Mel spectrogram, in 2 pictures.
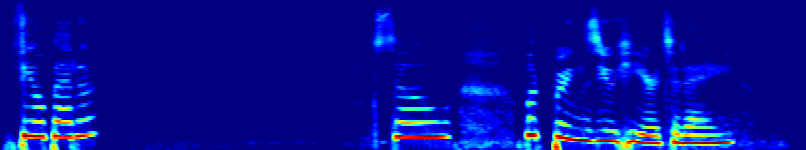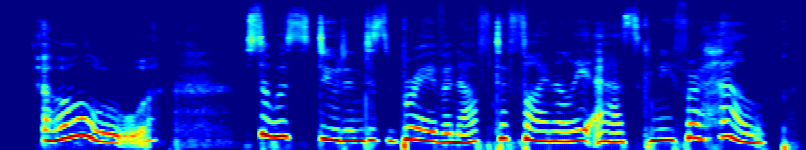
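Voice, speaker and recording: With no room sound and a voice on the high side, a woman plays a vampire math teacher who has lived for centuries in an ASMR roleplay. Her manner is gentle, wry, reassuring, soft and soothing, much like a teacher's.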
